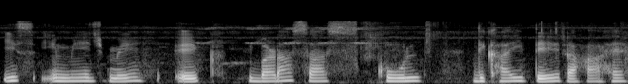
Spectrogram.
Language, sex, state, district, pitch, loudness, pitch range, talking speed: Hindi, male, Himachal Pradesh, Shimla, 155 Hz, -18 LUFS, 145-160 Hz, 105 wpm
